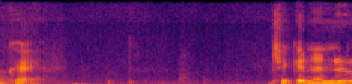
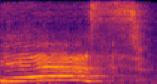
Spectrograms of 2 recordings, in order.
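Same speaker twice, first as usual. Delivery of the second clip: squealed mock yes. Mock enthusiasm about gossiping.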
